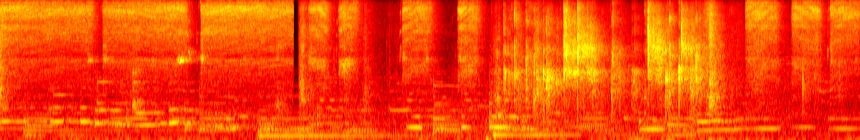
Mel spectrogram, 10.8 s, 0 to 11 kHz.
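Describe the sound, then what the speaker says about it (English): Clear coat is sprayed from an aerosol can over stickers on a 1960s go kart body, in repeated close hissing bursts of a few seconds each, separated by brief pauses and clicks. "just hit it with some clear coat over the stickers"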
